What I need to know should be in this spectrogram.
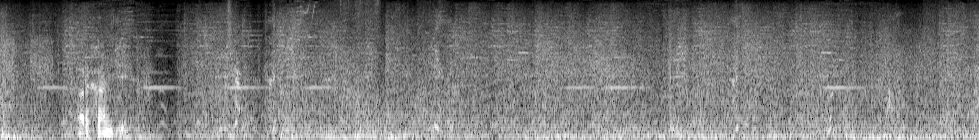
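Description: Metal weapons clash and strike in a fight.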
